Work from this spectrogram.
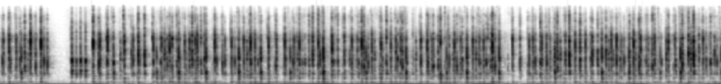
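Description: A compact mechanical keyboard with lubed yellow Gateron Ink switches, dark brown plastic keycaps and a carbon fiber plate sits on a desk mat and is typed on continuously with the fingertips of both hands. The clip is a steady stream of short, bright, clacky keystrokes with almost no low end, broken only by a brief pause near the start.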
